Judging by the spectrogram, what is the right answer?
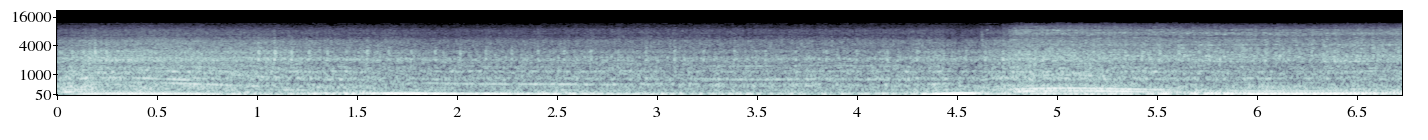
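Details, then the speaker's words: Mercedes SL600 with repaired throttle bodies, linkage worked by hand under the hood: revs rise then sag to flat drone and won't climb, ASR light on; electronic throttle limp mode. "There goes your limp mode. You see, there's nothing left. No more. Because if you play with the linkage under the hood, this is what you get."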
